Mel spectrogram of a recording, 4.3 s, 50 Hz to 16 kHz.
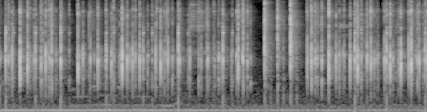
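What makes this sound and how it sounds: Keys on a white Bakeneko60 60% mechanical keyboard (plastic case, PBT dye-sub keycaps, FR4 plate, lubed KTT Grapefruit linear switches) on a desk mat are pressed rapidly with the fingertips of both hands in a typing test. The result is a dense, fast stream of short, bright clacks with almost no ring, over a faint steady low hum.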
